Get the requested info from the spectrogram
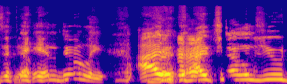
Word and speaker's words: Andouille: Andouille sausage. Isn't that what it's called? – I think it's Andouille. You don't pronounce the L's.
